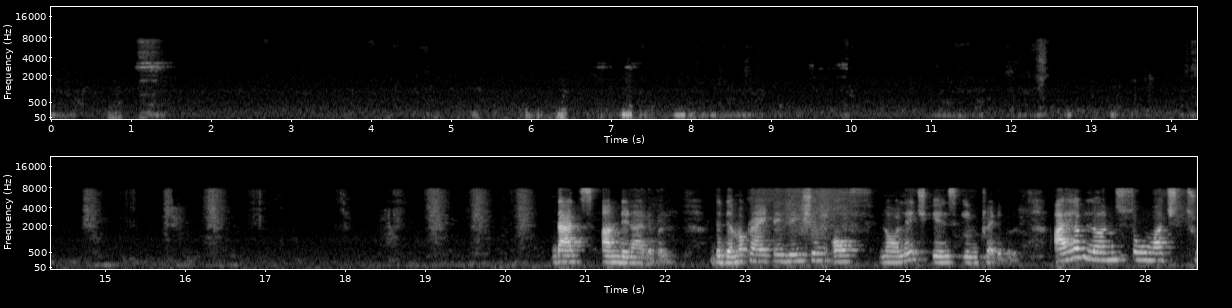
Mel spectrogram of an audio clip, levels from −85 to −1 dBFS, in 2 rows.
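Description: No technical faults can be heard in the speech. It carries the mark of G.722 wideband telephone coding at 48 kbit/s, with light coding texture and nothing above about 7.7 kHz.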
